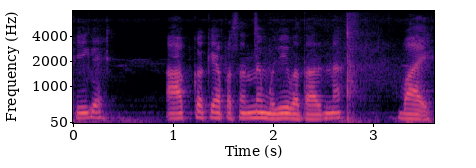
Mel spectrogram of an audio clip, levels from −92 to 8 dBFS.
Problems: constant background noise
